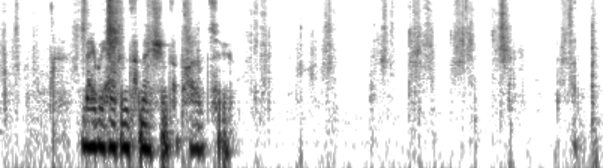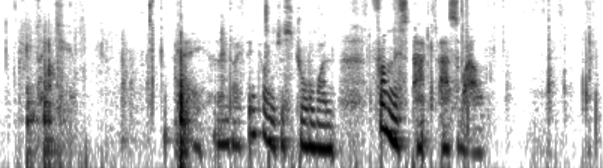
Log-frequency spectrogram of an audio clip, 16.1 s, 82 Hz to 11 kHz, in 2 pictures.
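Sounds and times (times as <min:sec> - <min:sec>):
cards shuffling: 0:00.0 - 0:01.7, 0:03.3 - 0:10.4, 0:13.7 - 0:16.0.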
